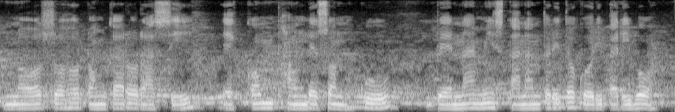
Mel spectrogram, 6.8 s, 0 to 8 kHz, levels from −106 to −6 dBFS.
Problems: constant background noise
